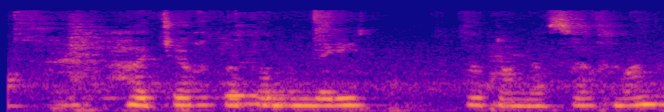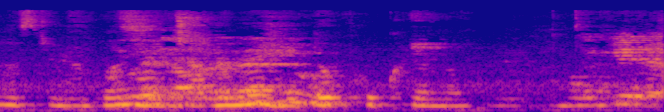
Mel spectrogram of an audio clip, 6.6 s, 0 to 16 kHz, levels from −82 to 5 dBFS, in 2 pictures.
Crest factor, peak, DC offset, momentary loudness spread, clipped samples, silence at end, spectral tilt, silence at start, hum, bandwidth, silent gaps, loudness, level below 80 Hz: 18 dB; -4 dBFS; under 0.1%; 16 LU; under 0.1%; 0 s; -4.5 dB/octave; 0.05 s; none; 11.5 kHz; none; -22 LUFS; -52 dBFS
